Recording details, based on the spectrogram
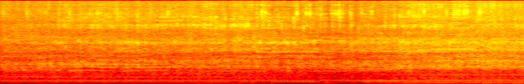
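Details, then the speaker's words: Long-sitting car with crank/cam correlation codes and full but dirty oil, at idle: fast, busy metallic chatter about three or four a second over the engine; suspected timing chain rattle. "That's chain issues, you hear it?"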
